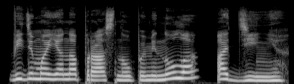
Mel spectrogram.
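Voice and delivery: plain reading voice

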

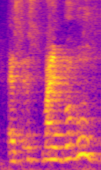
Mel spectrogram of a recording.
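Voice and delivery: high, loud, cold challenge; defiant. Acted. Fireman defies the old professor while tearing pages, loud and defiant. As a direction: throw his authority in his face.

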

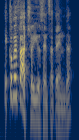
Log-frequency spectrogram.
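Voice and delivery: dismayed protest. A narrator's reading. Mercedes protesting at losing her tent, loud dismay. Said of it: "con un grazioso gesto di costernazione".

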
